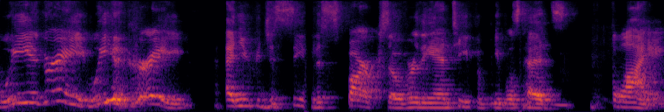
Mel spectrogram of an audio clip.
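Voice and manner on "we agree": acted-out screaming, much higher in pitch. Retelling how online people answered Antifa protesters: retelling a scream back. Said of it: "they started screaming that back at Antifa".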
